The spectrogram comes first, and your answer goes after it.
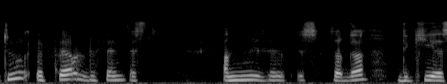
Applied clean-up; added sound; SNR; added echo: neural diffusion model UNIVERSE++.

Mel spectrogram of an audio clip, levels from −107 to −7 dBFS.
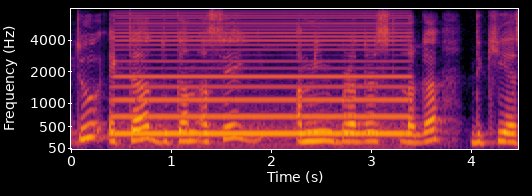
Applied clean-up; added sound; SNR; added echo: none; Organ; -1 dB; none.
